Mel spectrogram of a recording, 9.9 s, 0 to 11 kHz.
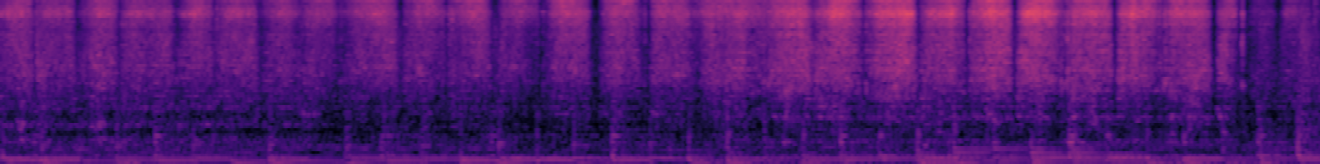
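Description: Hand sanding with a 120-grit sanding board, repeated back-and-forth strokes of sandpaper rasping over cured epoxy fairing compound to bring it flush with the hardwood trim.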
